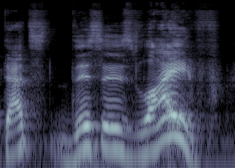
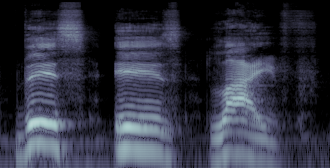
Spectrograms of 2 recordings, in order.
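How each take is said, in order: First: Slow, louder emphasis on life; slow acceptance. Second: Very slow and loud, each word weighted; heavy emphasis. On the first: Telling viewers dating is life, slow and firm. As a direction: draw it out with calm conviction. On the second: Repeating to viewers that this is life, very slow loud emphasis. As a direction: land it slowly like a final truth. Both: Real, not acted.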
